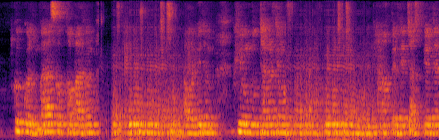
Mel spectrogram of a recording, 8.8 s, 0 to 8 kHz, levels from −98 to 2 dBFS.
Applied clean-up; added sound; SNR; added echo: neural separator model SepFormer DNS4.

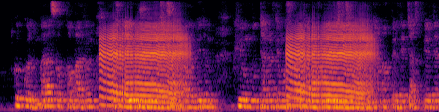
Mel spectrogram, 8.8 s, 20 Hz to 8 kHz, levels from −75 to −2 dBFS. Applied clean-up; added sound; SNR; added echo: none; Fart; -4 dB; reverberation time 0.6 s.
